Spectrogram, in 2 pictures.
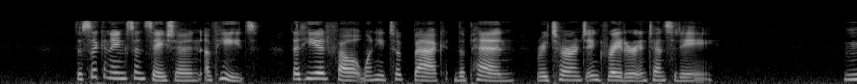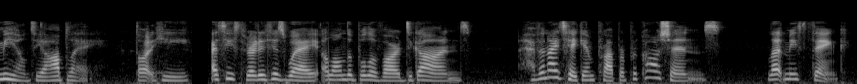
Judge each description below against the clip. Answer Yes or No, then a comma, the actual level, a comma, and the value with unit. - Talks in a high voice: Yes, high, 200 Hz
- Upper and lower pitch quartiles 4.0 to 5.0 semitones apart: Yes, average, 4.5 semitones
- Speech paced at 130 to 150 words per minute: Yes, average, 145 wpm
